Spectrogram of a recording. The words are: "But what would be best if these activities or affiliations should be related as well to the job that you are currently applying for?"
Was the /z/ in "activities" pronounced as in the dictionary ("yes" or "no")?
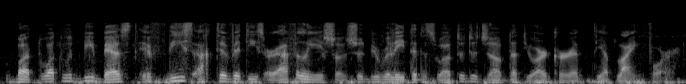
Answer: no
